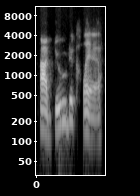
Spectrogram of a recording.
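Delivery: mock Southern drawl, slowed; a light Southern accent impression. Mimicking a coach's fake Southern accent. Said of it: "he's got that proper Southern accent".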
